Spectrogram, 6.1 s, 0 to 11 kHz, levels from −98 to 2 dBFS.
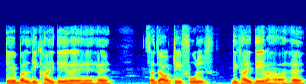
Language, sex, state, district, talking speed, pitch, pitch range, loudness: Hindi, male, Gujarat, Valsad, 105 wpm, 115 Hz, 100-120 Hz, -15 LUFS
